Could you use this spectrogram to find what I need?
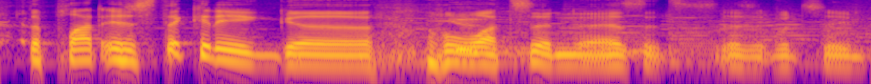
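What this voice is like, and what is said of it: Christopher Guest's Sherlock Holmes impression. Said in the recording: “Christopher Guest at the end of Guffman doing his Sherlock Holmes impersonation.”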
